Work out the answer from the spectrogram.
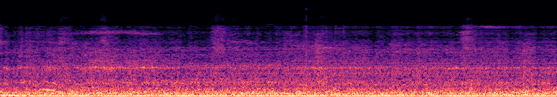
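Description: KTMB SkyPark Link electric train running, heard from inside the carriage: a steady low rumble and hum of the moving train, with a faint steady whine above it.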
